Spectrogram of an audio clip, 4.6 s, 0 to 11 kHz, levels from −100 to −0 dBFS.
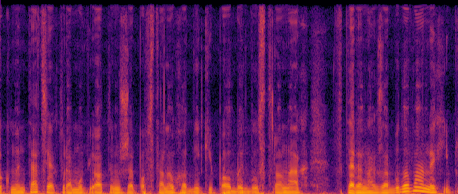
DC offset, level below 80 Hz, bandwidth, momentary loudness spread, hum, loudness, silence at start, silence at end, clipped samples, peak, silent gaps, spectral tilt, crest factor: under 0.1%; -40 dBFS; 11 kHz; 6 LU; none; -28 LUFS; 0 s; 0 s; under 0.1%; -10 dBFS; none; -7 dB/octave; 18 dB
